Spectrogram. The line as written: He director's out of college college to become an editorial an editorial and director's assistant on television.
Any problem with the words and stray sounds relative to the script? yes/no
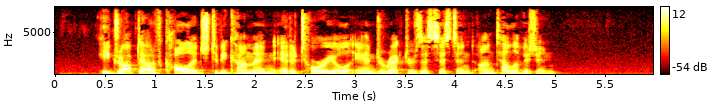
yes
